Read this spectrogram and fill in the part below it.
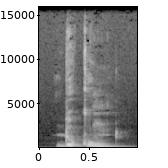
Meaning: dukun, a Javan or Malay witch doctor or folk healer
- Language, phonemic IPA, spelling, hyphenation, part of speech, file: Dutch, /du.kun/, doekoen, doe‧koen, noun, Nl-doekoen.ogg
